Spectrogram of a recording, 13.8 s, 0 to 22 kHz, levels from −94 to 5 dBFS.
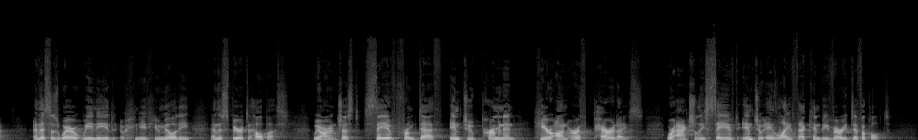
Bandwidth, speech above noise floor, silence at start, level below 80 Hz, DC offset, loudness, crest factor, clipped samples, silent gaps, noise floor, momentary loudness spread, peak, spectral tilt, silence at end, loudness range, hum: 12.5 kHz; 26 dB; 0.5 s; -86 dBFS; under 0.1%; -32 LUFS; 18 dB; under 0.1%; none; -57 dBFS; 9 LU; -14 dBFS; -6 dB/octave; 0.6 s; 2 LU; none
